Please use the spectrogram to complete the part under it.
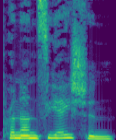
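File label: "pronunciation", US English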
